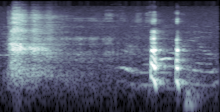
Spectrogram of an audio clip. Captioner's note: laughing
